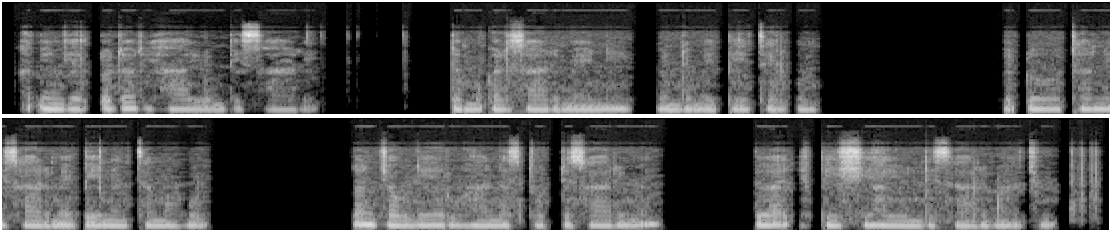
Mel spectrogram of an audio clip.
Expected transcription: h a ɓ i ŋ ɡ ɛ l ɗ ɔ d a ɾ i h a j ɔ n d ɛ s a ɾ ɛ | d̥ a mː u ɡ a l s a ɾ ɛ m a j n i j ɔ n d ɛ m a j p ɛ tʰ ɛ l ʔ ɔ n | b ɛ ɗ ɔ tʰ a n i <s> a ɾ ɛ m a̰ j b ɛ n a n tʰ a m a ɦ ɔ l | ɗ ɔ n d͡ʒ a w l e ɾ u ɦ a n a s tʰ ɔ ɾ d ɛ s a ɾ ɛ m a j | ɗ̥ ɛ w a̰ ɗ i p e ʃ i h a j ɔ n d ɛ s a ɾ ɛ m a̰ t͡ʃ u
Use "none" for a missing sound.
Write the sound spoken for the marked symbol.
s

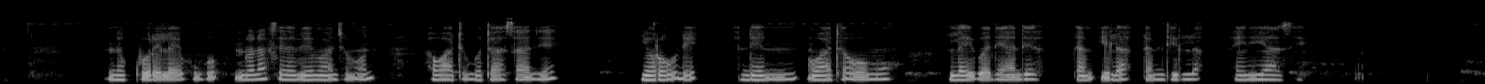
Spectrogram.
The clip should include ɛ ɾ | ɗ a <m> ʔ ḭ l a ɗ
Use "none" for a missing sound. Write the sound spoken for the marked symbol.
m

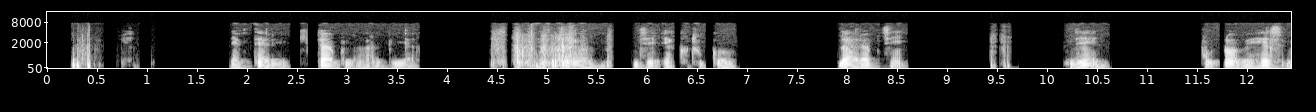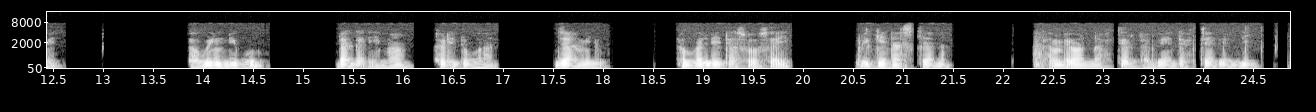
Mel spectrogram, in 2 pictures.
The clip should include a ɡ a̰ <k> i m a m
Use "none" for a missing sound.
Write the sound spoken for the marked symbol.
ʔ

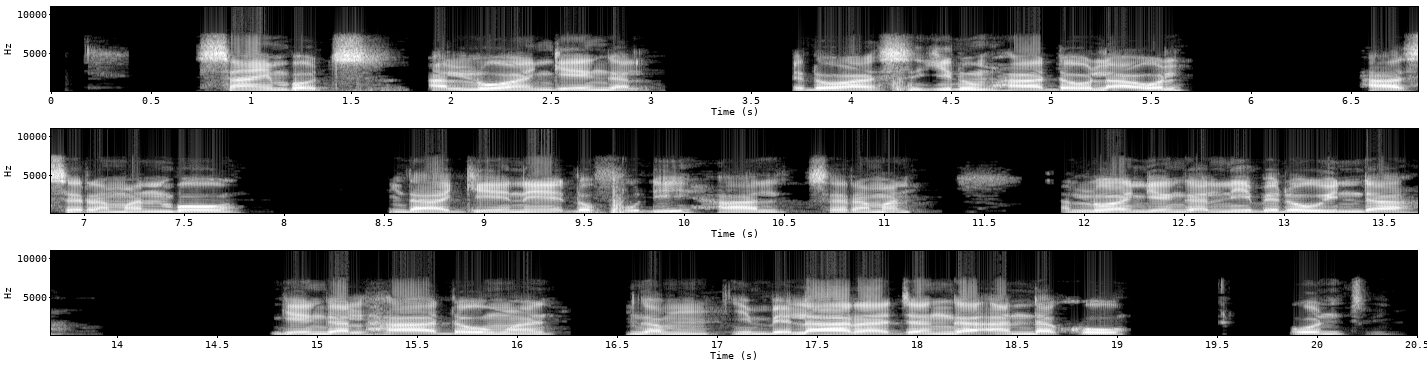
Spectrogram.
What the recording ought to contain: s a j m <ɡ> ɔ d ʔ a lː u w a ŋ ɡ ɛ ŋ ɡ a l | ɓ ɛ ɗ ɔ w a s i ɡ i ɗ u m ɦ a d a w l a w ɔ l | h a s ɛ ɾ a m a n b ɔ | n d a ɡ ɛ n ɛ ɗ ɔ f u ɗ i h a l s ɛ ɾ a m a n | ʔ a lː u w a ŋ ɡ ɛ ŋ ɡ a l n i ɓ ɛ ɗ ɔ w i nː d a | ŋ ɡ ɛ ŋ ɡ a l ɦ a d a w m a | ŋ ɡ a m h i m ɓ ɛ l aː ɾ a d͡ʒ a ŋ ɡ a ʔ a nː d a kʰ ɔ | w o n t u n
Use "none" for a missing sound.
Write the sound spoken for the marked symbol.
b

